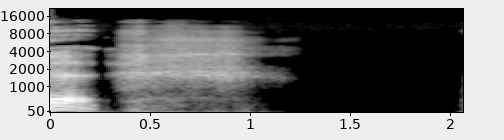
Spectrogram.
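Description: A man's short, faint breathy sigh just after a spoken "yeah", then dead silence for about a second.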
